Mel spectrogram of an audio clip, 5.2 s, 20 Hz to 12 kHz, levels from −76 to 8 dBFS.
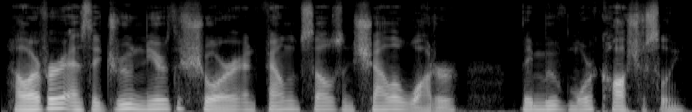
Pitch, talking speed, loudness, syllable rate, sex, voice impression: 110 Hz, 195 wpm, -20 LUFS, 5.8 syllables/s, male, masculine, adult-like, tensed, powerful, clear, slightly nasal, intellectual, slightly refreshing, calm, friendly, reassuring, wild, slightly lively, kind, modest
